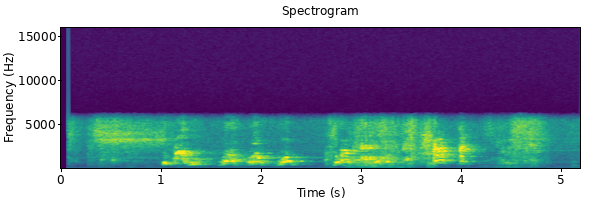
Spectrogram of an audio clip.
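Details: Siberian Husky in bed, giving a run of loud, harmonic, yowling vocal bursts of about half a second each, starting after one second and repeating roughly every half second for three seconds, with some rising and falling in pitch.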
